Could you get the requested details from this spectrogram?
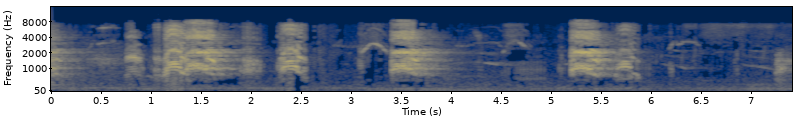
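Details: A pair of demoiselle cranes, the male calling to the female: harsh honking bursts spaced irregularly over about seven seconds, with thin rising whistled notes in the gaps between them.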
